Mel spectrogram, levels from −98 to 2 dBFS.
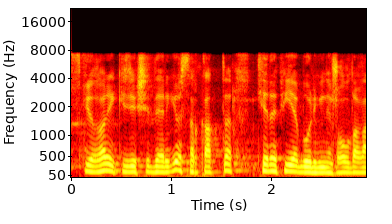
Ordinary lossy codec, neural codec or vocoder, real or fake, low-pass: none; codec, 16 kHz, 4 kbps, X-Codec, HuBERT features, trained on balanced general audio; fake; 7.2 kHz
